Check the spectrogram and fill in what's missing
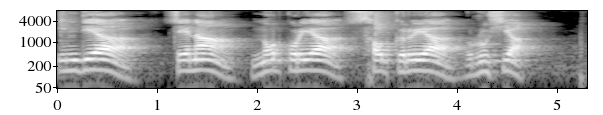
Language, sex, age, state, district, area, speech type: Manipuri, male, 45-60, Manipur, Senapati, rural, spontaneous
